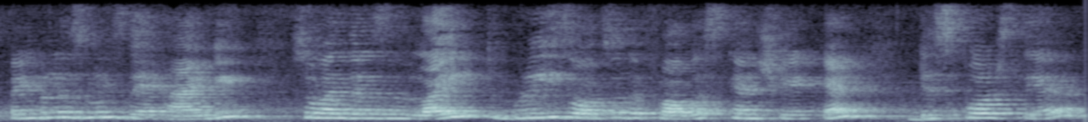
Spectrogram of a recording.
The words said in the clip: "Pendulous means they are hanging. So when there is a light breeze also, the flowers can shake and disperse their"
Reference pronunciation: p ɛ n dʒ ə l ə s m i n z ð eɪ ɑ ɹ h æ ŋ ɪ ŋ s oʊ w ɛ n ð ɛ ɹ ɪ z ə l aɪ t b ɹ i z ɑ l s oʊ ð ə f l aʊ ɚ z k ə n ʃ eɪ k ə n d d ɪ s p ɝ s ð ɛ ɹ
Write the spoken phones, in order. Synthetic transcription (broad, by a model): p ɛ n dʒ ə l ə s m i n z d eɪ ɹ h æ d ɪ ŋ s oʊ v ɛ n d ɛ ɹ ɪ z ə l aɪ t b ɹ i z ɑ l s oʊ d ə f l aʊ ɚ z k ə n ʃ eɪ k ə n d d ɪ s p ɝ s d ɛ ɹ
